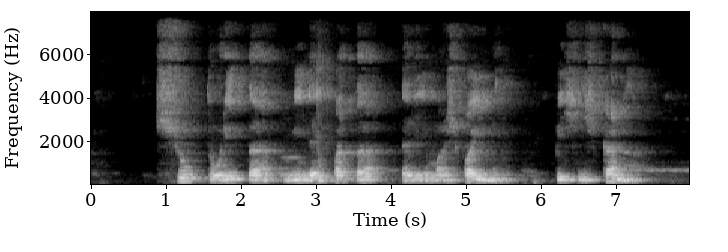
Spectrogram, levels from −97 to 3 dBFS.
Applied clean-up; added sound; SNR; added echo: none; none; none; reverberation time 0.6 s.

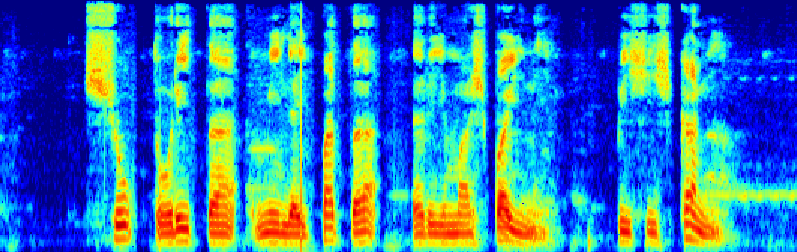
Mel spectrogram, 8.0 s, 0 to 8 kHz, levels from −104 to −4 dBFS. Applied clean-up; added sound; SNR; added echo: none; none; none; none.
